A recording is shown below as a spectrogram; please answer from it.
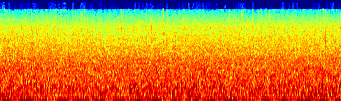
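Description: Steady rainfall in the video game Minecraft, a dense even hiss of falling rain that fills the whole moment without pause.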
